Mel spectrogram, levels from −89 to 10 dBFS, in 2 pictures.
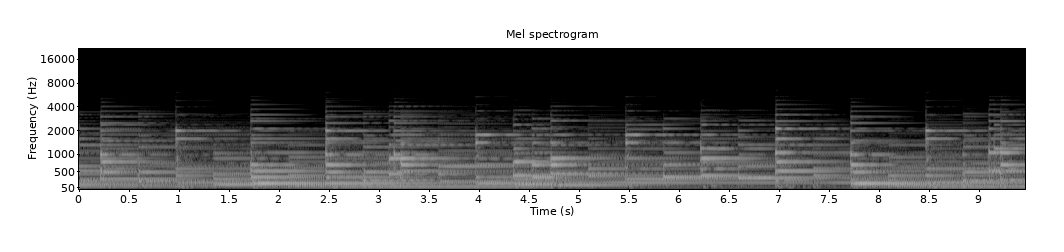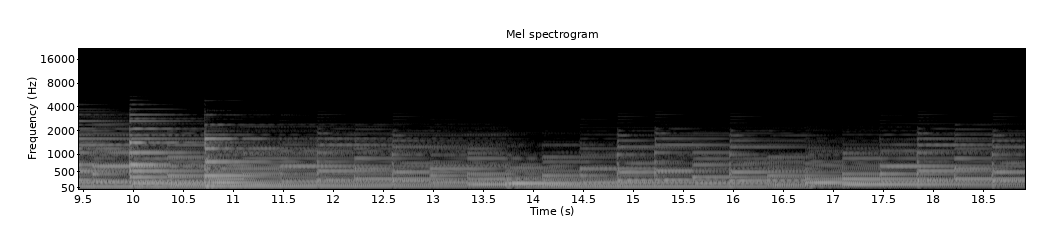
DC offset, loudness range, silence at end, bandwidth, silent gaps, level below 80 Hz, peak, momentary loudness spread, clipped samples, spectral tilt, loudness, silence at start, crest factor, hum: under 0.1%; 7 LU; 0 s; 4.8 kHz; none; -54 dBFS; -16 dBFS; 9 LU; under 0.1%; -11 dB/octave; -33 LUFS; 0 s; 16 dB; none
